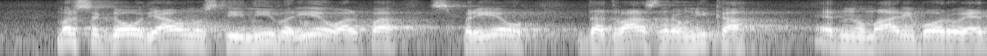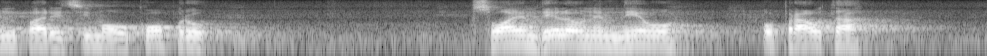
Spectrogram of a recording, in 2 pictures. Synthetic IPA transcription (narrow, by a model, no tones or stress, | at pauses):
maɾsɛɡd̪oɔd̪jaːwnɔst̪iniʋəɾjeːwalpaspɾɛjeːwd̪ad̪ʋaːzd̪ɾawniːkaɛːd̪ən̩umaːɾibɔɾuɛːd̪ənpaɾɛt̪simɔukoːpɾu | sʋɔːjɛmd̪eːlɔwnɛmd̪neːʋu | ɔpɾaːwt̪a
